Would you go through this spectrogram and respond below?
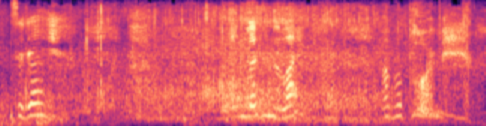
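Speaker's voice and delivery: loud. Real, not acted. Loud jokey announcement outdoors.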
